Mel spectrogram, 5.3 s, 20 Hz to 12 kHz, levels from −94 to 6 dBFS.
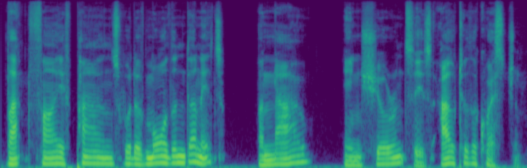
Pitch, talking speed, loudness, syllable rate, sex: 110 Hz, 180 wpm, -20 LUFS, 4.8 syllables/s, male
